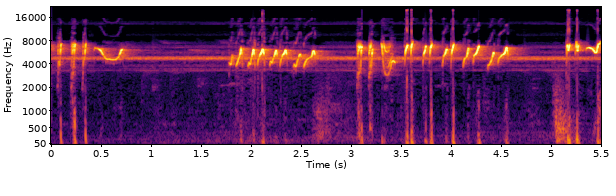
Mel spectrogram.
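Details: Hummingbird calling energetically in a recording used as a lure: quick runs of thin, high, twittering chirps, bursts of rapid notes around two and three seconds, over a steady high whine, with sharp clicks in between.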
